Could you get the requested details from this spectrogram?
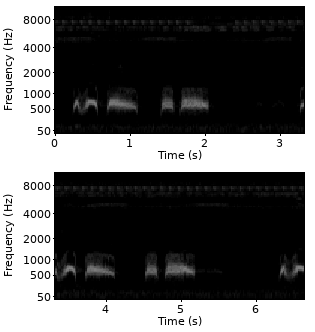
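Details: Spotted dove lure call, pancingan tekukur, intended to stop birds staying silent: brisk series of double coos each followed by a long throaty croon, about four phrases, with low background hum.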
